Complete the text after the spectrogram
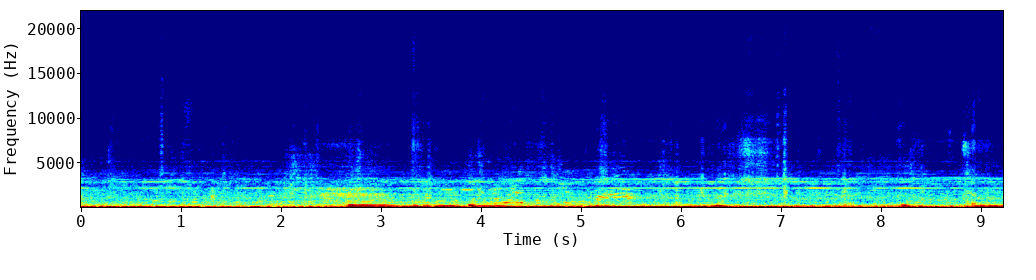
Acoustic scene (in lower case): park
